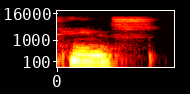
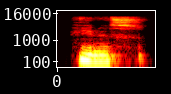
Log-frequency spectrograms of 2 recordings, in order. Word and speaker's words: heinous: that word is pronounced heinous h n o it's a misleading sort of a spelling heinous uh any member of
